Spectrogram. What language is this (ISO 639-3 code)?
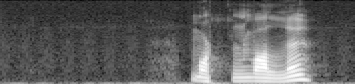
nor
